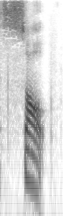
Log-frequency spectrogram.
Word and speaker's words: salt: Listen for the final T on those two words that end in T. They're all about the salt. They're all about the salt. Do you hear the T? They're all about the salt? No. Instead, this is going to be that stopped T sound. So I want your tongue on the roof of your mouth, stopping at the end of that word.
